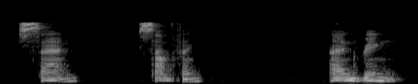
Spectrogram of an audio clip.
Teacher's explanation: In. It is a voiced velar nasal.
